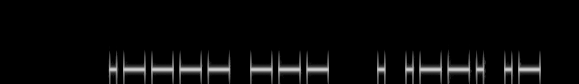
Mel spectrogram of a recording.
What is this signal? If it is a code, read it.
Morse code, heard as a keyed tone, about 17 wpm, 700 Hz. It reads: 1O EPA
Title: Winter Field Day Exchanges 17wpm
